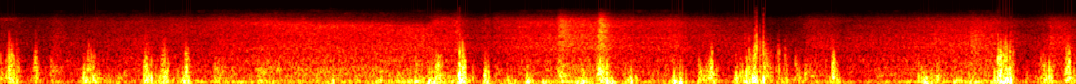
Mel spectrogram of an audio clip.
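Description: Train running, heard at an open carriage window: wind buffeting the microphone, with irregular knocks and rattles. The wind rises in a brief high rush partway through.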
